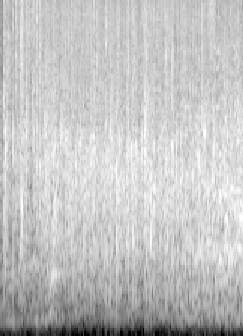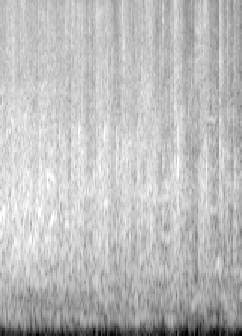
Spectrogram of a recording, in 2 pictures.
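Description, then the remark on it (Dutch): Sustained applause from a large audience for the orchestra after a song, dense and steady clapping for several seconds, with a few scattered chuckles mixed in and no one speaking. “Het orkest had nog geen applaus gehad, dus voilà.”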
